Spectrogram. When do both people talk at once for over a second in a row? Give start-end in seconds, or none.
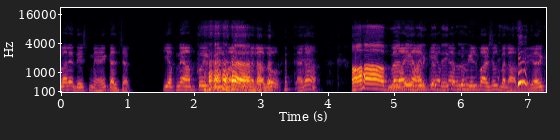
4.9-6.3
